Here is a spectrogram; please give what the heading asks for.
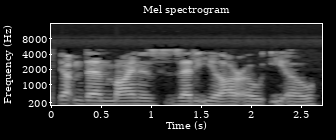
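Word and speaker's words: ZEROEO: Yep, and then mine is Z-E-R-O-E-O. Zero E-O. Some people pronounce it Zero, which isn't right, but just Zero E-O, which is confusing.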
